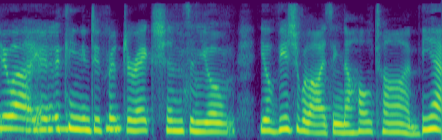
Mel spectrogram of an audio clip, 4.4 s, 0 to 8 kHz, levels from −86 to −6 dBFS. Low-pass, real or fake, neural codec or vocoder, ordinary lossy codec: 7.2 kHz; fake; autoencoder, 48 kHz, 32 numbers a frame, DAC-VAE, trained on Japanese speech; MP3, 48 kbps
